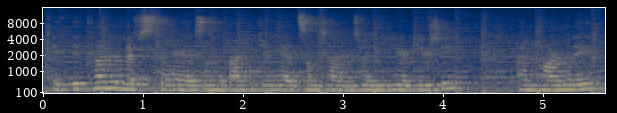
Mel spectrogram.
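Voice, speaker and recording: In this reflective personal interview, a middle-aged Dominican sister from Northern Ireland talks in a soft, considered Belfast voice that holds an even, level pitch. She hesitates with ums and begins phrases over again, while clear music plays beneath a very echoey sound.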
